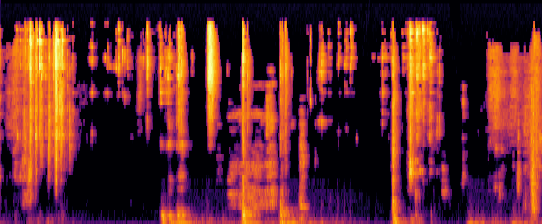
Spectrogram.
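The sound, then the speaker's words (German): Keys on a keyring jangle and clink in bursts of bright metallic rattling, then low scraping and fumbling as the cap of an Augustiner beer bottle is pried at with the keyring in place of a bottle opener, a soft pop-like thud, and more jingling keys. “Okay, dann muss der Schlüsselbund herhalten.”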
